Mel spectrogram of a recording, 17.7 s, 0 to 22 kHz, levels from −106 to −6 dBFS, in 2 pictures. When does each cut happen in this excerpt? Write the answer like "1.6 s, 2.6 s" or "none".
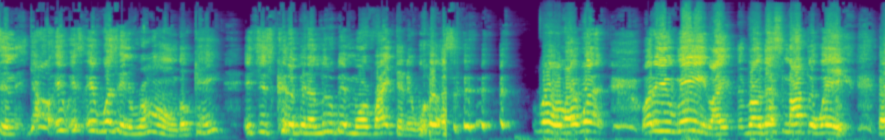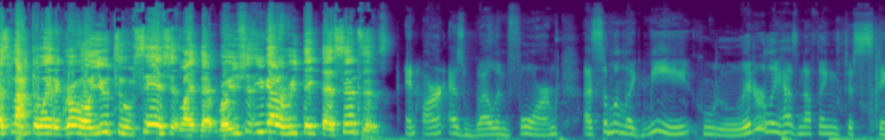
none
